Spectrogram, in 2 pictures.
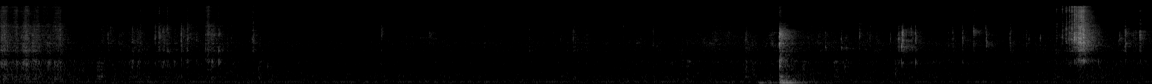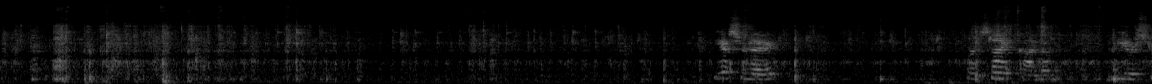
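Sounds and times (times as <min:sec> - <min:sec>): plastic bag crinkling: 0:00.0 - 0:02.6, 0:08.1 - 0:23.0.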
